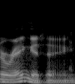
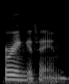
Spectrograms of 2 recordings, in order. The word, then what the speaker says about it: orangutan: you say it again gargantuan why is it spelled like that because it's not garanga tang goringa tang what's the monkey it's an orangutan okay orangutan that's what i was thinking of great jarangan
